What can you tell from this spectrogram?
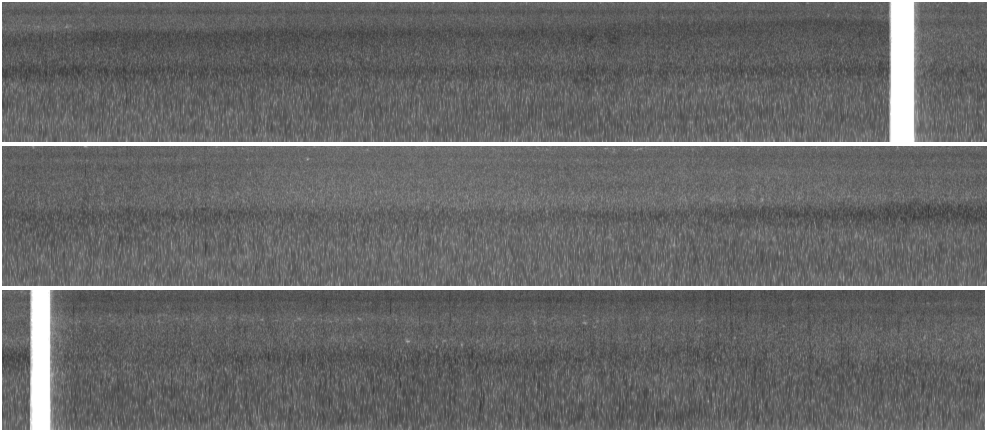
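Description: Shallow stream water running steadily over and between rocks, an even rushing babble. It cuts out abruptly twice, briefly, about nine and twenty seconds in.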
